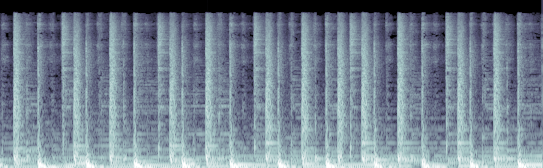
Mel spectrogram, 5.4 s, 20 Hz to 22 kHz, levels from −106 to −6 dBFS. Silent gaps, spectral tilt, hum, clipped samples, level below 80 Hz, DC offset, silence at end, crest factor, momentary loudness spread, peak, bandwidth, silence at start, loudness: none; -4.5 dB/octave; none; under 0.1%; -18 dBFS; 3%; 0 s; 14 dB; 3 LU; 0 dBFS; 16.5 kHz; 0 s; -15 LUFS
